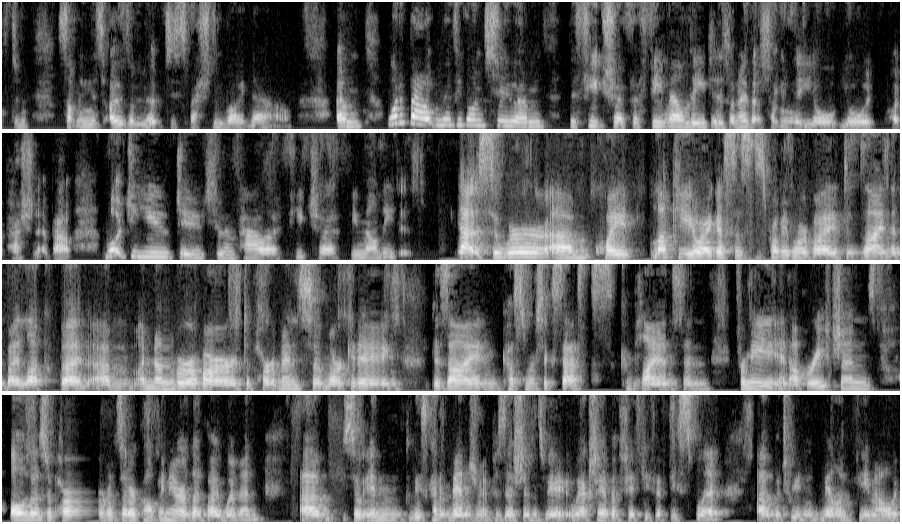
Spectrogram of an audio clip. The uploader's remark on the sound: joined over Zoom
